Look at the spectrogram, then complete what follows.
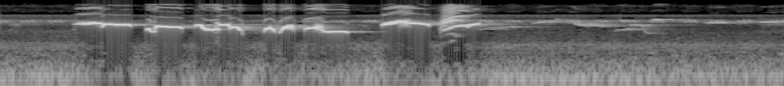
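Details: A semi-mature oriental magpie-robin, past two moults and now dropping feathers, delivers a fast string of sweet warbled whistles with a sharp upward chirp near the end. A faint insect trill lingers afterward.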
